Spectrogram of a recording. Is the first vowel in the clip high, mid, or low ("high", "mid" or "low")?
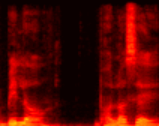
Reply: high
